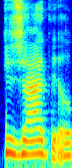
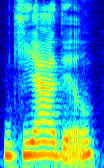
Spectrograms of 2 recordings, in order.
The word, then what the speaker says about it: Gjadil: I have a feeling that the name is not Gjadil, but Gjadil. Because you're a Nord, by all appearances. And Nords pronounce the J's like a Y sound.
